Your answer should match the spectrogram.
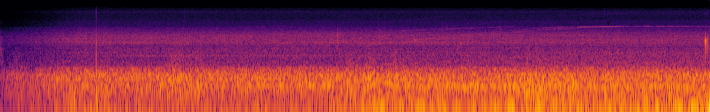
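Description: A Lufthansa pilot-trainee training jet's engines spool up to takeoff thrust, a steady, loud broadband roar with a rising whine that builds gradually and holds throughout, with no talk over it.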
